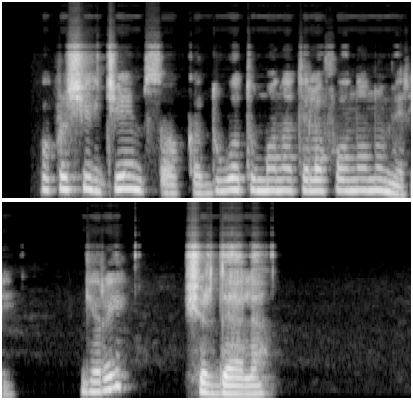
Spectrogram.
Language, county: Lithuanian, Klaipėda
